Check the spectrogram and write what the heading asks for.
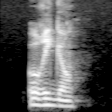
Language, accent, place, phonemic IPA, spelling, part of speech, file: French, France, Lyon, /ɔ.ʁi.ɡɑ̃/, origan, noun, LL-Q150 (fra)-origan.wav
- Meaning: 1. oregano (the plant) 2. oregano (the herb)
